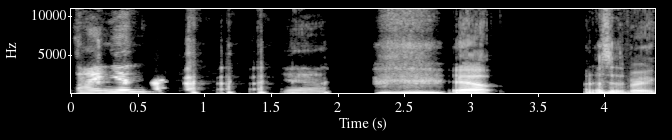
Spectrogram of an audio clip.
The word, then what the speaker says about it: Tynion: People say his last name all kind. I say Tynan. I'm pretty sure Tynan's the right way, but people say it all kinds of different ways. He has his website, Tiny Onion, so that kind of gives you so it's like throws you off, right? Like, is it Tynion?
